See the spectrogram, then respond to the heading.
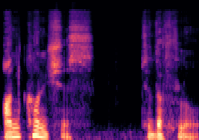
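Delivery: ordinary delivery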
